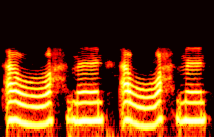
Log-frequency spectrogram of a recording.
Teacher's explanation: R misalnya ar-Rahman, ar-Rahman, tebalnya dapat tapi takrirnya nggak dapat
